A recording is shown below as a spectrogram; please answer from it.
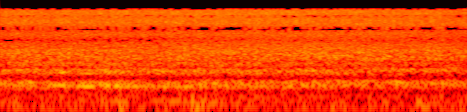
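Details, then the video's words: Honey bee colony being moved into a box, a dense continuous buzzing hum of many bees spread broadly across low and high pitches, steady throughout with no pauses. "PEMINDAHAN LEBAH MADU KEDALAM KOTAK"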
